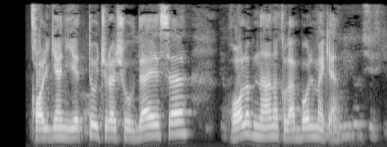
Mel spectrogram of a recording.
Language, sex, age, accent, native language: Uzbek, male, 18-24, Namangan, Uzbek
